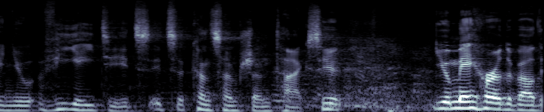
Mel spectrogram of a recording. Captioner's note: laughs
